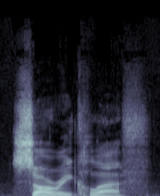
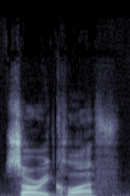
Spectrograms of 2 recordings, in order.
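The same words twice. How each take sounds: First: It is said warmly, with real emotion. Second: It is said flatly, like a robot voice.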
